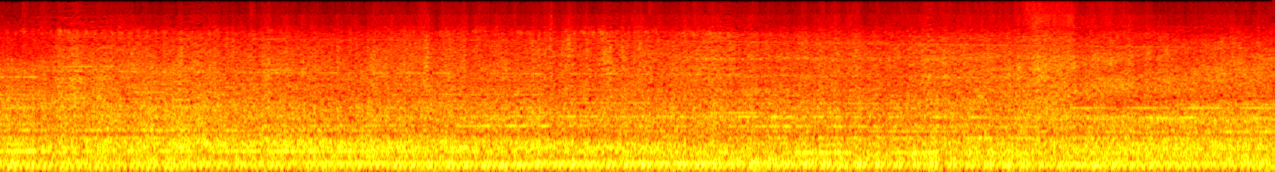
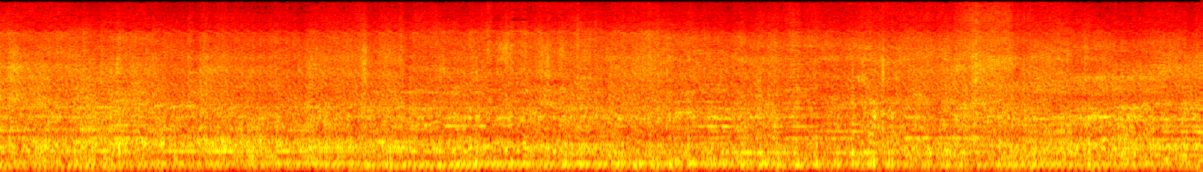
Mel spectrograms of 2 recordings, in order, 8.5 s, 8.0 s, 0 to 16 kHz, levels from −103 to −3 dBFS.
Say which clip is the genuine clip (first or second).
first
